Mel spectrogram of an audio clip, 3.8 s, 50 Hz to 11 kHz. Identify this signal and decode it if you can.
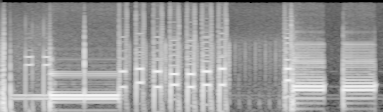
DTMF, heard as telephone touch tones, tones of about 80 ms. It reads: 2924156 #
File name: phonetrips / SmyrnaGA5HQ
